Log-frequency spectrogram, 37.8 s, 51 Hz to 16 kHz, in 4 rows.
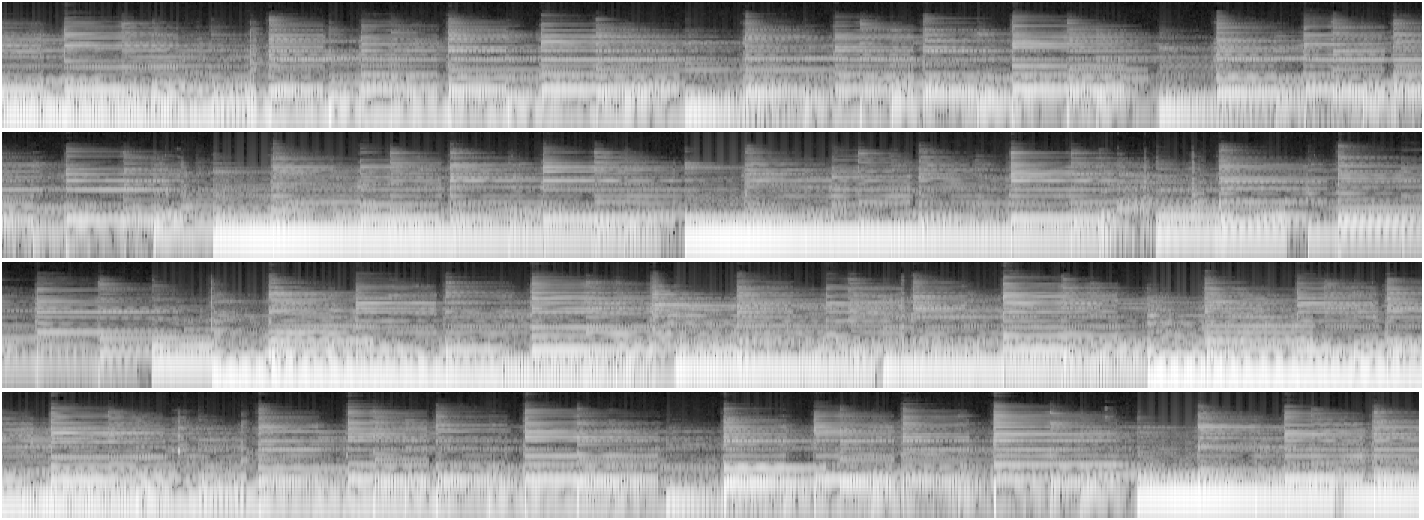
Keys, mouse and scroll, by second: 0.5-1.9 right drag, 0.9 middle click, 1.5 middle click, 2.0 right click, 2.9 middle click, 4.3 ctrl+shift+b, 5.1 click, 5.2 middle click, 6.1 click, 6.7 click, 7.3 click, 7.7 middle click, 8.9 click, 9.9 click, 10.7 click, 11.1 KP_0, 11.2 middle click, 11.9 ctrl+s, 12.2 Tab, 12.4 alt+c, 12.9 shift+space, 14.1-15.9 drag, 15.9 middle click, 16.7 shift+space, 17.1 z, 17.7 ctrl+KP_3, 18.3 shift+space, 19.6 middle click, 20.3 click, 20.9 middle click, 23.1 KP_0, 23.5 shift+space, 24.5 ctrl+s, 25.0 middle click, 25.6 middle click, 26.8-27.9 middle drag, 28.1 middle click, 29.7 alt+c, 29.9 middle click, 30.9 alt+h, 31.0 middle click, 31.5 click, 31.6 right click, 32.0 middle click, 33.4 right click, 33.6 shift+space, 33.8 shift+d, 34.3 m, 34.9 ctrl+s, 35.1 right click, 35.9 Escape, 36.1 middle click, 36.6 shift+space, 37.6 click.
